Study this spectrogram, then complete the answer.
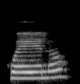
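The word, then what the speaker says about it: cuello: any idea where way way low a double l sorry L is pronounced like a yeah noise y-yeah so you'll notice that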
